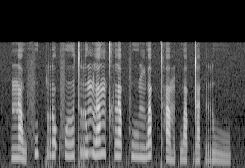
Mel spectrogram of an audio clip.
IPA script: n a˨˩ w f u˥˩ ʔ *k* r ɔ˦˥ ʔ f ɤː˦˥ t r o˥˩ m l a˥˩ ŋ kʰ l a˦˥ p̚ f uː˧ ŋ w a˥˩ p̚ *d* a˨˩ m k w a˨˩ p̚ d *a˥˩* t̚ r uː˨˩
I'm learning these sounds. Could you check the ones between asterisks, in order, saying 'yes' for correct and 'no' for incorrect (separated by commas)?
no, no, no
